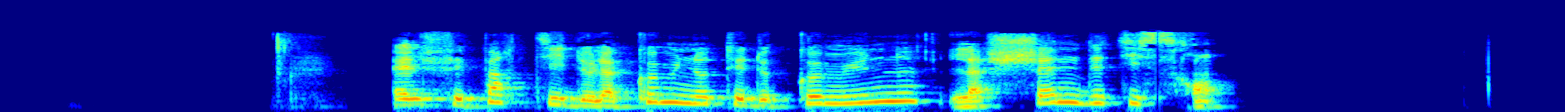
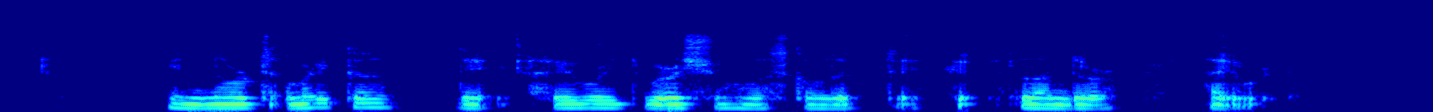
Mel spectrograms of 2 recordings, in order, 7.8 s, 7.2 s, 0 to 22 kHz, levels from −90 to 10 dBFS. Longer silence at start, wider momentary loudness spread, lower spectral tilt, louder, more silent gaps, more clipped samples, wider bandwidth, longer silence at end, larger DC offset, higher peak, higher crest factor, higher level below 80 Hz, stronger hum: first, 1.4 s vs 0.2 s; about the same, 13 LU vs 14 LU; second, -4 dB/octave vs -7.5 dB/octave; first, -23 LUFS vs -50 LUFS; second, 1.75-1.95 s vs 0.61-0.83 s, 2.07-2.28 s, 4.36-4.43 s, 5.90-6.01 s; neither; first, 8 kHz vs 7.2 kHz; first, 1.7 s vs 0.85 s; neither; first, -6 dBFS vs -32 dBFS; about the same, 20 dB vs 18 dB; first, -68 dBFS vs -84 dBFS; neither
